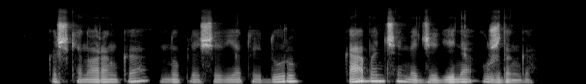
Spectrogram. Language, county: Lithuanian, Klaipėda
